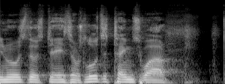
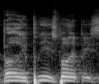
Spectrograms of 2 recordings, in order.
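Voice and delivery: imitated crowd cheer; 8 semitones higher than usual. Crowd cheering the new nickname, high mock chant. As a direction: mimic a crowd chanting a name. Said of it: "the crowd went nuts and started cheering that".

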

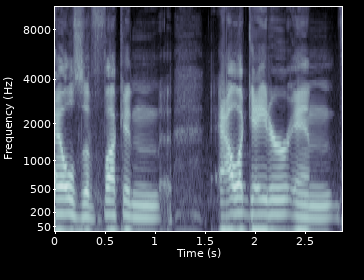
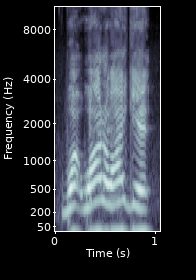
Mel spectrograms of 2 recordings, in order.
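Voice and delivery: indignant; 6 semitones higher, 5 dB louder than usual. Retold or imitated.

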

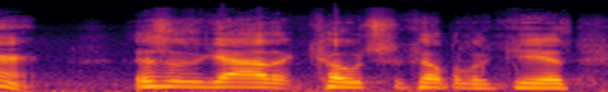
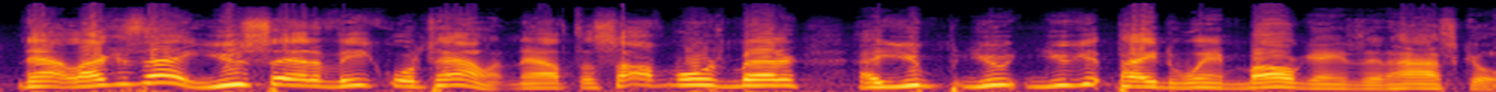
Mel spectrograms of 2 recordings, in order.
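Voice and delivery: heated; 4 semitones higher, 6 dB louder than usual. Real, not acted. Heated point to the listener.

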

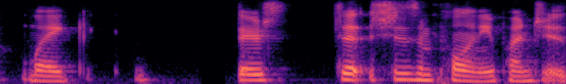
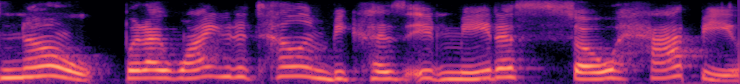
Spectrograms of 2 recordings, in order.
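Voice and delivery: raised, louder insisting mom; 6 semitones higher, 4 dB louder than usual. Retold or imitated. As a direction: push back eagerly like mom would. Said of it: "And she goes".

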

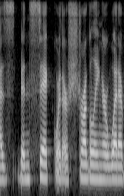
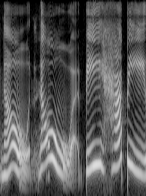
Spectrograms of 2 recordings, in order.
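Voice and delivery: higher and slowly stretched, coaxing; gentle insistence; 7 semitones higher, much slower than usual. Retold or imitated. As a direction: coax them gently, drawing out be happy. Answering the guilty griever.

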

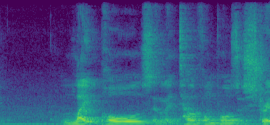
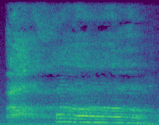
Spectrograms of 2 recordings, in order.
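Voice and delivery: mock scream; 4 dB quieter than usual. Imitating a distant scream.

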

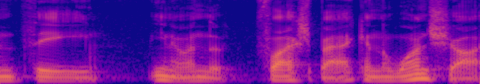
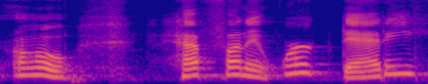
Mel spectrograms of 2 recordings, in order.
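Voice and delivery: put-on high little child's voice; sweet high kid saying goodbye; 13 semitones higher than usual. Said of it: "they go through and be like".

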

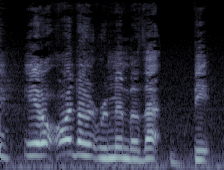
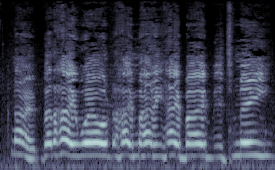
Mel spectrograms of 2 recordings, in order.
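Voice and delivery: hammed-up intro impression; 7 semitones higher, 8 dB louder than usual. Riffing on the intro track to his co-host, hammed-up impression. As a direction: play the track's voices, loud and raised.

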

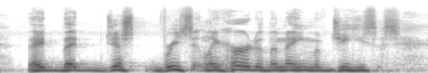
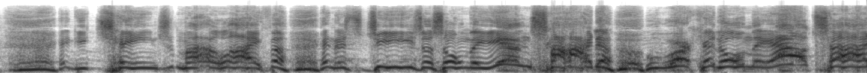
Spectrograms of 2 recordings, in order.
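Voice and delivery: preaching build to shout; 8 semitones higher, 18 dB louder, slower than usual. Real, not acted. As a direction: start firm, climb to a high full-force shout.

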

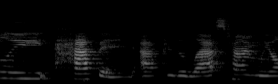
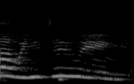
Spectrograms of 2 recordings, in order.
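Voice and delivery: singsong voice; 8 semitones higher, 6 dB louder than usual. Pretend. Continuing singsong host voice.

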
